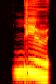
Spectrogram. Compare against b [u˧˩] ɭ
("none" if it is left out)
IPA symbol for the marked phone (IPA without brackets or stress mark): y˧˩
